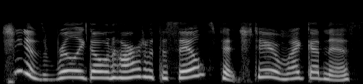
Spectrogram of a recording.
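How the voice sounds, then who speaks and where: A woman's voice: sits high, normal speed, no room sound, highs cut off. Dry-sounding woman game streamer. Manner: wry, conversational asides. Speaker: streamer playing a video game. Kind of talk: casual let's play commentary.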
